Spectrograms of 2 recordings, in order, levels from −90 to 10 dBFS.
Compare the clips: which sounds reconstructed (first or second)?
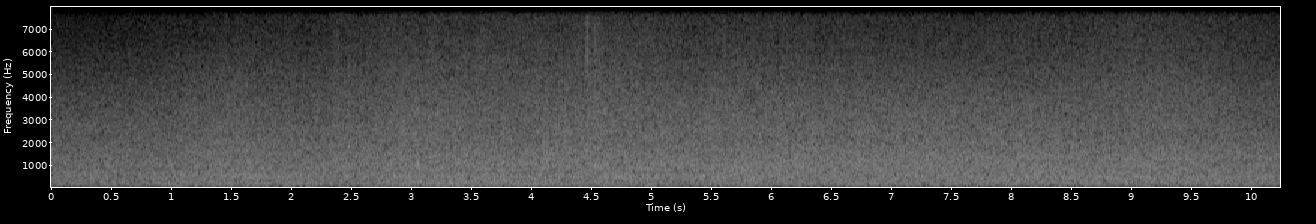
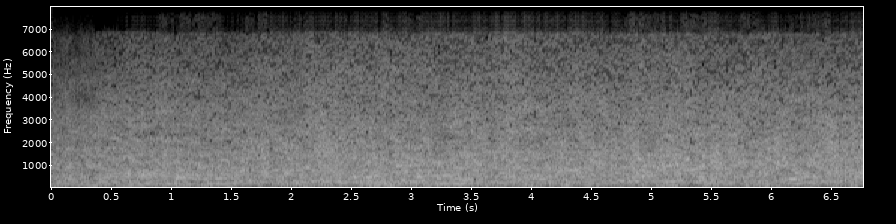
second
